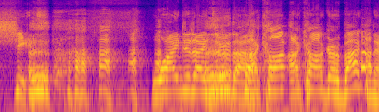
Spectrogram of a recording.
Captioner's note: laughing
